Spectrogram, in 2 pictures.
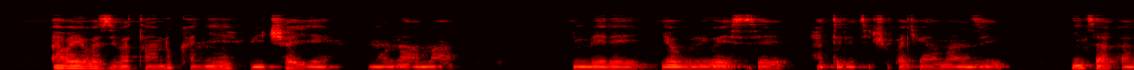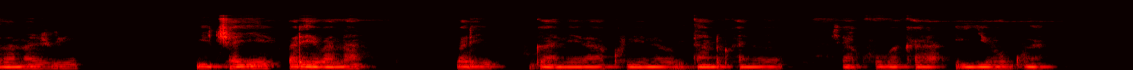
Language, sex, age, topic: Kinyarwanda, male, 18-24, government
